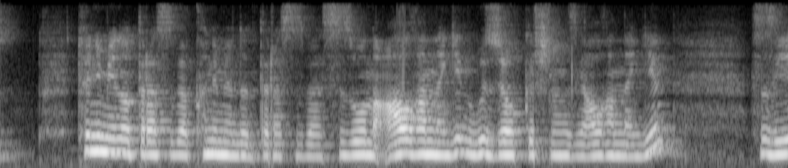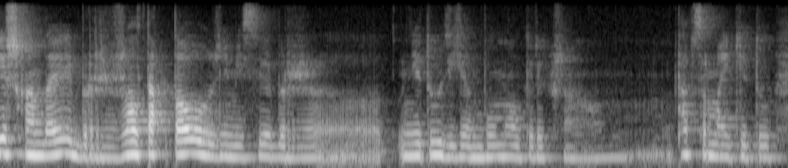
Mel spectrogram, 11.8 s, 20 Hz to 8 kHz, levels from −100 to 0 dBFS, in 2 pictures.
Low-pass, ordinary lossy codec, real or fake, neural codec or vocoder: 7.2 kHz; none; real; none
